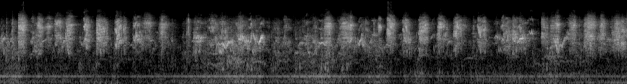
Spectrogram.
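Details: Group of budgerigars chirping and singing in a busy stream of quick high squeaky notes and chattering warbles, with a constant low hum in the background.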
